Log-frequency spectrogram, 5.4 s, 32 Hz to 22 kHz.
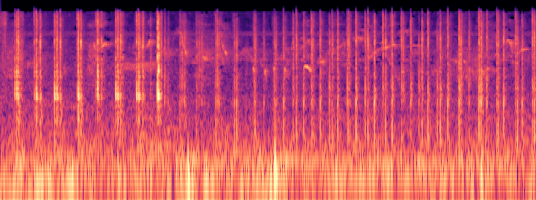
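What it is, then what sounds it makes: Bamboo stalk. Fingertips rapidly tap a hollow yellow bamboo culm near a node, with the hand wrapped around the stalk. The result is a fast, steady run of dry, hollow, woody clicks with a bright tone near 890 Hz, each dying away almost instantly. Birds can be heard faintly in the background.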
